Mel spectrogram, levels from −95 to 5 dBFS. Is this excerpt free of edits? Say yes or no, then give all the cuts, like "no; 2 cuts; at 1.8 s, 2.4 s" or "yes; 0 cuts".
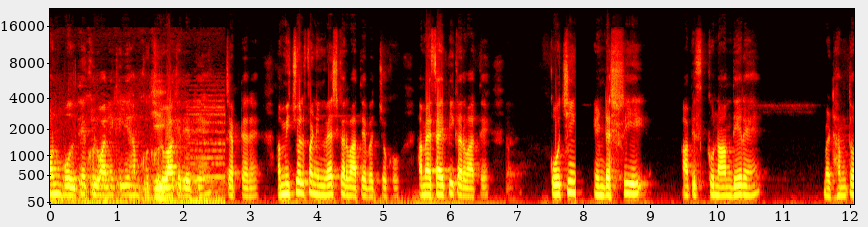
no; 3 cuts; at 2.7 s, 6.9 s, 7.9 s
